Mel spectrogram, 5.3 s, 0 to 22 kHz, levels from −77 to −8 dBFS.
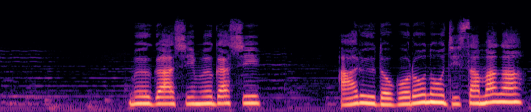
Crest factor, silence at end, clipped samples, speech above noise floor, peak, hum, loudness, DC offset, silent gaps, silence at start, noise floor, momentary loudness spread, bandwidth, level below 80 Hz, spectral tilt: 16 dB; 0.1 s; under 0.1%; 32 dB; -6 dBFS; none; -19 LUFS; under 0.1%; none; 0.15 s; -50 dBFS; 8 LU; 11.5 kHz; -56 dBFS; -6 dB/octave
